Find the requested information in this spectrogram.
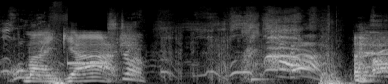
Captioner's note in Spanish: gritando y gimiendo; se ríe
